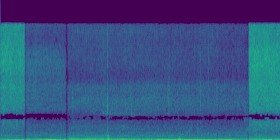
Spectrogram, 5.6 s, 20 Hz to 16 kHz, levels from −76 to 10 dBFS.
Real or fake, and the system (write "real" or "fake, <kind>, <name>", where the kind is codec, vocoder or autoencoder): fake, vocoder, Vocos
